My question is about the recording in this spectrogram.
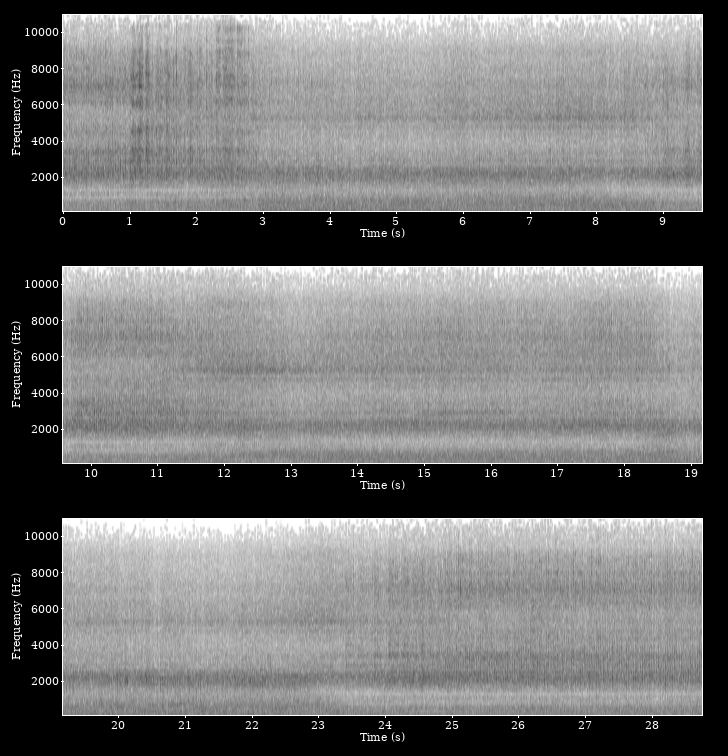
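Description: Racing go-kart engine running at race pace through a lap, its note easing and picking up again with the throttle through the corners, over a constant rush of wind.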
